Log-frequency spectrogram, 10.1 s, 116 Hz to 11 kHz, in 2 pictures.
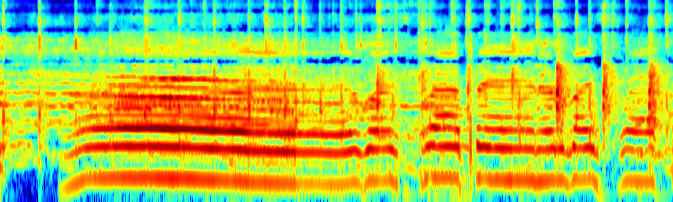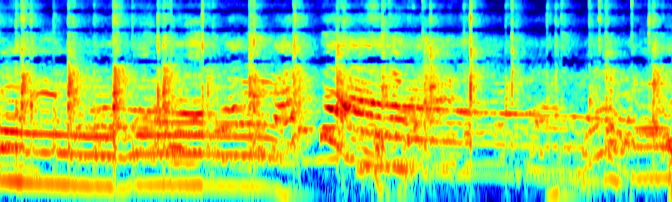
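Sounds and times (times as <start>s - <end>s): people clapping in steady beat: 0.0s - 10.0s.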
